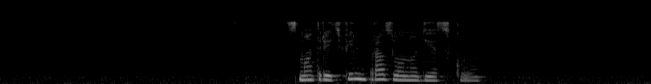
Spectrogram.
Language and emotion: Russian, neutral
